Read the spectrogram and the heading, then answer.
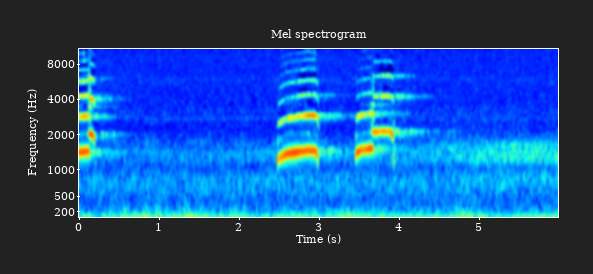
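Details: Nest-cam bald eagle chasing a stranger eagle from its territory: a short clipped whistle, then after a gap two louder, smooth, rising piping notes close together, set against constant low background noise.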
